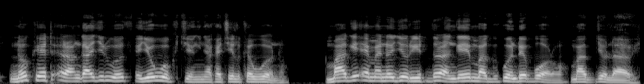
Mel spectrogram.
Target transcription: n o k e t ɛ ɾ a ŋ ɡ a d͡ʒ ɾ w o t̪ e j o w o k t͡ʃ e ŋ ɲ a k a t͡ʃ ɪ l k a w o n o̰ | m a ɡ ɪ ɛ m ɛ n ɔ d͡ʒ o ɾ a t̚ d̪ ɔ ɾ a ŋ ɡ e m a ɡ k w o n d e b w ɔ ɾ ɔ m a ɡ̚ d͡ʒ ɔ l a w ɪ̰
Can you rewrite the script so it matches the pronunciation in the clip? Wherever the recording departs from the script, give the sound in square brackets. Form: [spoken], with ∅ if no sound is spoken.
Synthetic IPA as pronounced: n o k e t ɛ ɾ a ŋ ɡ a d͡ʒ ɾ w o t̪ e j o w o k t͡ʃ e ŋ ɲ a k a t͡ʃ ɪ l k a w o n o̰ | m a ɡ ɪ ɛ m ɛ n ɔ d͡ʒ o ɾ [i] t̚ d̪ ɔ ɾ a ŋ ɡ e m a ɡ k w o n d e b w ɔ ɾ ɔ m a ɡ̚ d͡ʒ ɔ l a w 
